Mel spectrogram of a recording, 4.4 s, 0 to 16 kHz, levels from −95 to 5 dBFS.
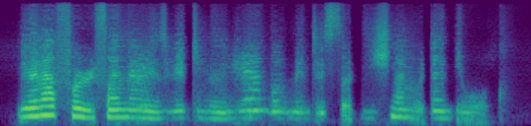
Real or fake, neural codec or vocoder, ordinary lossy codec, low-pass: fake; codec, 44.1 kHz, 0.9 kbps, DAC; none; 14.4 kHz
